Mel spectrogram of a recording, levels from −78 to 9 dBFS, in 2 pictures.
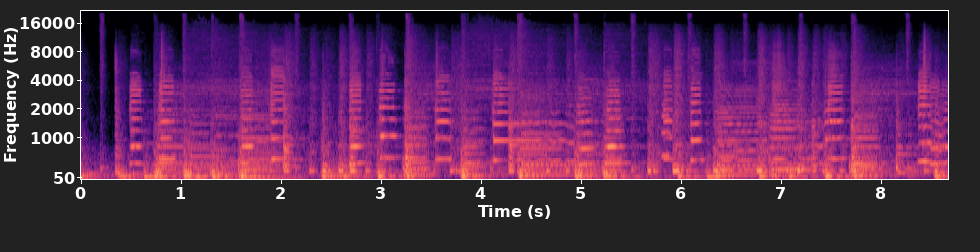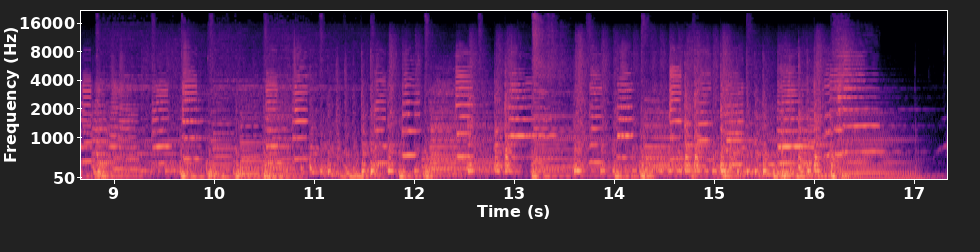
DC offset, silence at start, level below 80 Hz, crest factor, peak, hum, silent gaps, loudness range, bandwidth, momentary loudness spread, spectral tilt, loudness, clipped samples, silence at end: under 0.1%; 0 s; -30 dBFS; 14 dB; -2 dBFS; none; none; 4 LU; over 20 kHz; 7 LU; -5.5 dB/octave; -17 LUFS; under 0.1%; 0 s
